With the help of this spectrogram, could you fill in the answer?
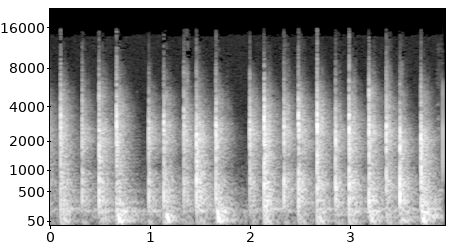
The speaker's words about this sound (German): Und wir haben hier auch noch Schuhe mit einem hohen Absatz. Ziemlich laut.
